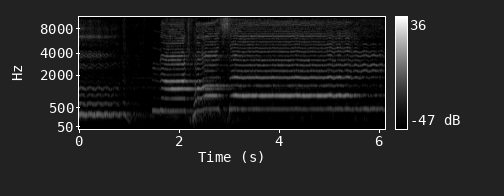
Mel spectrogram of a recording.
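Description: A woman singing into a handheld microphone: a short note with vibrato, then, about two seconds in, a slide up into one long held note that fades away near the end.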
